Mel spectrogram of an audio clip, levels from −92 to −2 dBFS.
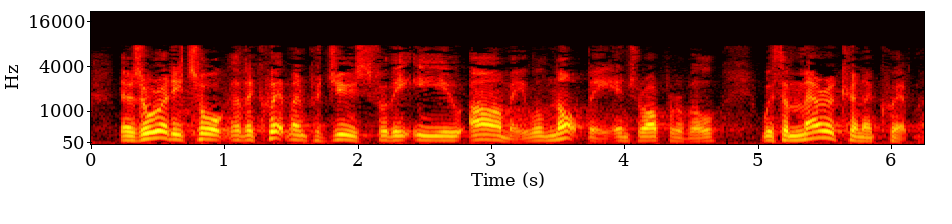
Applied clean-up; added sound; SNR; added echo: none; none; none; none.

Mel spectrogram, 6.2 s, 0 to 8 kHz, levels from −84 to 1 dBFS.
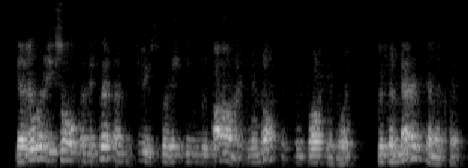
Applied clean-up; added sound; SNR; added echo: neural mask model DeepFilterNet 3.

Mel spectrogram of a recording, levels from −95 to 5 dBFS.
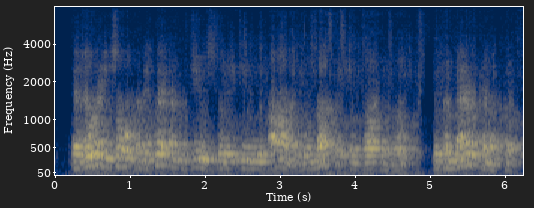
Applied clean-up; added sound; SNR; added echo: neural separator model SepFormer DNS4.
